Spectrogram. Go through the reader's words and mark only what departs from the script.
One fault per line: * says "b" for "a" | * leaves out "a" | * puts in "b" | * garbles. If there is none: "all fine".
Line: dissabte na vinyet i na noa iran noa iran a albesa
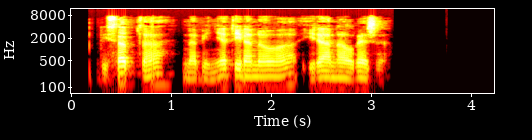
* leaves out "noa iran"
